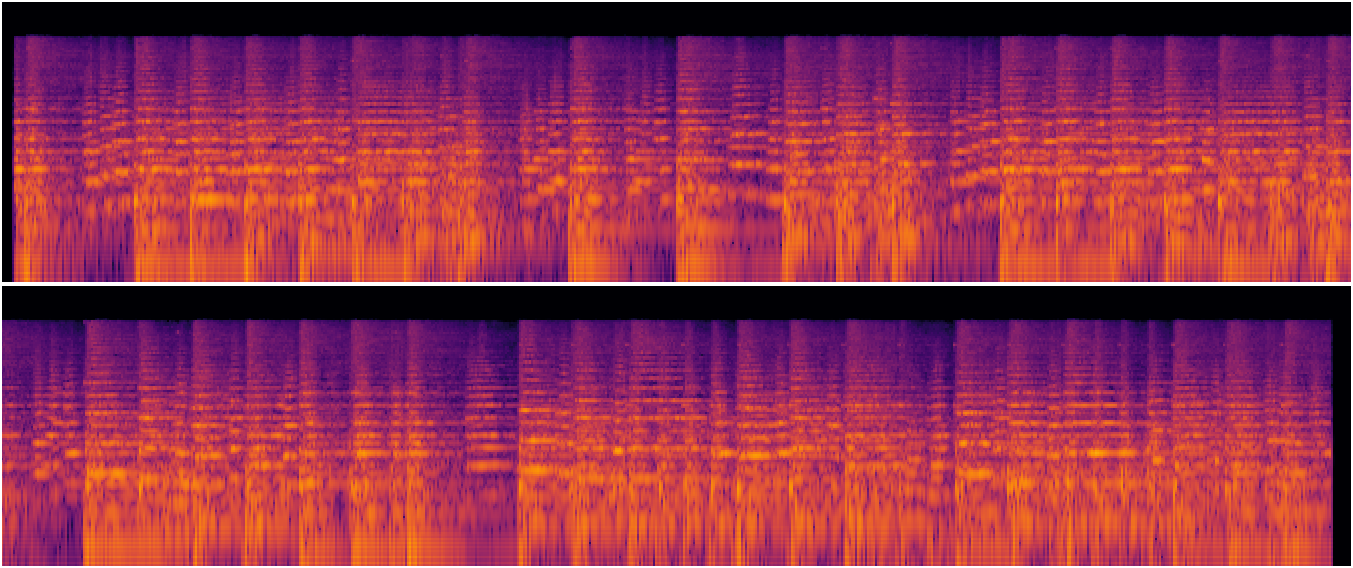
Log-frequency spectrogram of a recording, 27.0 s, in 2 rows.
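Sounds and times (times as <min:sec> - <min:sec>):
parade march music: 0:00.2 - 0:26.8.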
